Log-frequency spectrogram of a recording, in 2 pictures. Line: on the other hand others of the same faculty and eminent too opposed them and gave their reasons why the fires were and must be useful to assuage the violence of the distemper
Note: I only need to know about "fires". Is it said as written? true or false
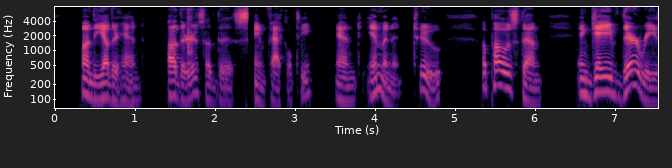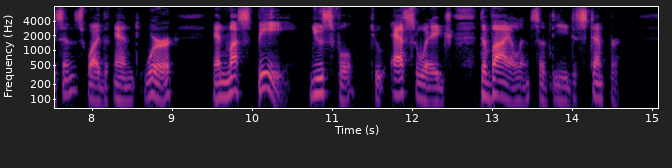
false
